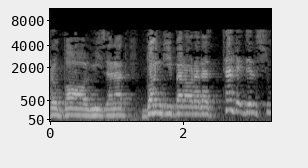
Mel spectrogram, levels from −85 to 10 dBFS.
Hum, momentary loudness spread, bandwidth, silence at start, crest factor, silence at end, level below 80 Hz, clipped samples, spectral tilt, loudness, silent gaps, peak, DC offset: none; 5 LU; 6.6 kHz; 0 s; 16 dB; 0 s; -54 dBFS; under 0.1%; -5.5 dB/octave; -22 LUFS; none; -6 dBFS; under 0.1%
